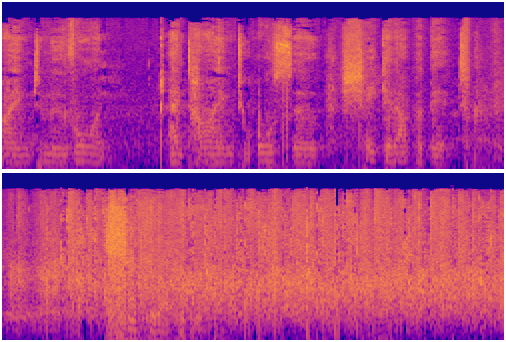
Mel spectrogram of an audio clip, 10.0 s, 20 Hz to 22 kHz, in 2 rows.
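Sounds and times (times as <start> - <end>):
speech: 0.3 - 5.1, 6.3 - 7.5
audience applause: 5.0 - 10.0.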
